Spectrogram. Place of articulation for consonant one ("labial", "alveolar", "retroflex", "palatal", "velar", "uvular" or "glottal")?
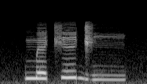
labial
